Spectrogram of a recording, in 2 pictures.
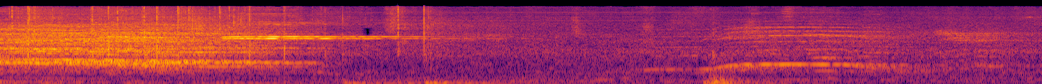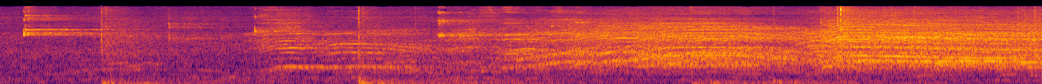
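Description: A volleyball rally in a gymnasium. The ball is struck several times, making sharp, echoing thumps, amid short shouts from players. Crowd voices and cheering are loud at the start, quieter through the middle, and build again over the last two seconds.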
